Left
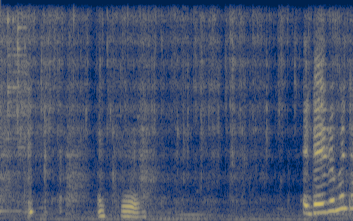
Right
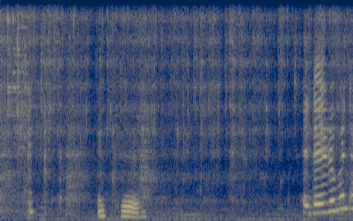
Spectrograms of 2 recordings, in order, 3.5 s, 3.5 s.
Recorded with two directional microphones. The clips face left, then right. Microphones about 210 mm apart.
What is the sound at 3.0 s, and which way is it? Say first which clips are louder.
Speech: left 5 dB; 30° left (ahead or behind).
